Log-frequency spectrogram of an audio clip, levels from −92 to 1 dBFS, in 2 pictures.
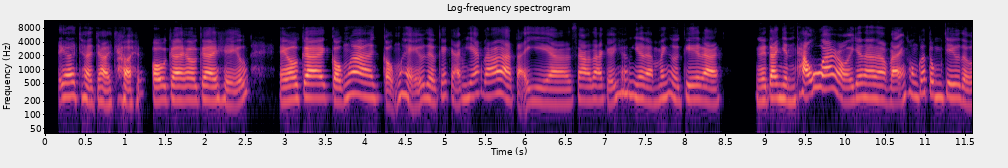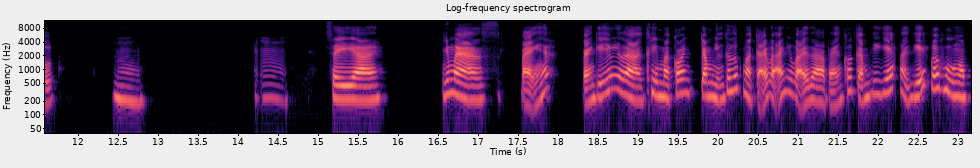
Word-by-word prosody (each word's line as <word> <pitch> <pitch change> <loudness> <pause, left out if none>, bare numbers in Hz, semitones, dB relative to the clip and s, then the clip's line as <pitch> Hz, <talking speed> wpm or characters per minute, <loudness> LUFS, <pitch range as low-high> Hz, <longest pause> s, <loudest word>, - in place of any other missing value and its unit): Trời - - -5
ơi, 255 +1 +4
trời, 210 -6 -1
trời, 190 -3 +1
trời! - - +3 0.2
OK, 210 +1 +3
OK, 215 0 +3
hiểu, 190 - -5 0.4
thì 195 - -2
OK, 225 +2 +2 0.4
cũng, 210 +4 +1
a, 270 -4 +4
cũng 270 - -3
hiểu 250 -3 -5
được 215 -4 -3
cái 260 +2 -10
cảm 230 - -6
giác 280 +4 -5
đó 270 +3 +2
là 220 - +4
tại 205 - -5
vì, 195 -2 -10
ờ, 180 0 -2
sao 210 -1 0
ta, 215 -1 -1
kiểu, 185 -3 -9
giống 285 +3 -8
như 230 -2 -3
là 200 -1 0
mấy 230 +5 -7
người 230 -7 -7
kia 225 +1 -5
là 190 -3 +4 0.5
người 205 +1 -3
ta 235 +1 +6
nhìn 220 -3 -4
thấu 250 +3 +5
quá 380 0 +5
rồi 200 +1 0
cho 245 +2 -3
nên 235 -1 +1
là 220 -1 +2
bạn 190 +6 +2
không 270 -2 -8
có 295 - -4
tung 260 -4 -5
chiêu 240 -2 -3
được. 185 -1 -6 0.7
Ừm. 210 -4 -9 1.5
Ừm. 235 -3 -21 0.6
Xì, 225 -1 +2
à 215 0 +4 0.8
nhưng 290 +3 -5
mà 220 -7 +5
s 220 +2 -25 0.3
bạn - - +1
á, - - -3 0.4
bạn, 195 +5 0
kiểu 245 +2 -5
giống 360 +3 -5
như 345 - -2
là, 215 -7 +4
khi 300 -3 -5
mà 240 -3 +1
có 285 +7 +2 0.2
trong 260 -2 +2
những 225 -1 -6
cái 325 - -3
lúc 370 +2 -5
mà - - +1
cãi 460 - +2
vã 475 +1 +3
như 305 - -9
vậy 195 - +2
là 200 -2 +3
bạn 165 +2 -4
có 335 +8 -4
cảm 250 -4 -2
thấy 285 0 -11
ghét 325 +5 -2
là - - -2
ghét 245 - -2
đối 375 +2 +2
phương 330 -8 -2
hông? 240 0 -1
230 Hz, 220 wpm, -25 LUFS, 210-265 Hz, 1.5 s, ta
